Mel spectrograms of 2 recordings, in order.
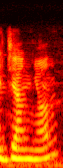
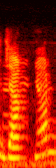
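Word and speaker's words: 작년: lalu banggem barusan tahun ada jangnyon tulisannya jaknyon dibacanya jangnyon minggu lalu jinanju bulan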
